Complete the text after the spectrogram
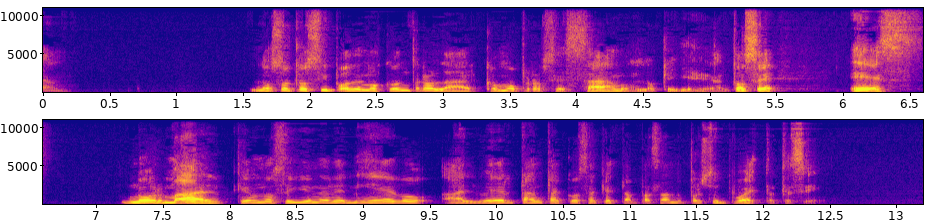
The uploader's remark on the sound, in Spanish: Una conversación MUY REAL sacada de un en vivo en Instagram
